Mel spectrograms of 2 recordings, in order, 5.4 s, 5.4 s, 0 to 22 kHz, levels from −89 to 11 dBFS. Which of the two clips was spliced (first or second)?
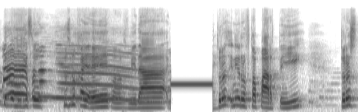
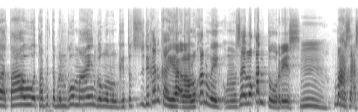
first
